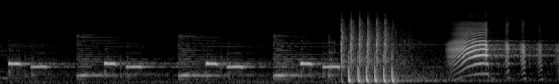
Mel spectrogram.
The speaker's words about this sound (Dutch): Want slaat de klok 5 uur.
